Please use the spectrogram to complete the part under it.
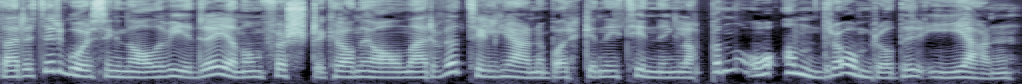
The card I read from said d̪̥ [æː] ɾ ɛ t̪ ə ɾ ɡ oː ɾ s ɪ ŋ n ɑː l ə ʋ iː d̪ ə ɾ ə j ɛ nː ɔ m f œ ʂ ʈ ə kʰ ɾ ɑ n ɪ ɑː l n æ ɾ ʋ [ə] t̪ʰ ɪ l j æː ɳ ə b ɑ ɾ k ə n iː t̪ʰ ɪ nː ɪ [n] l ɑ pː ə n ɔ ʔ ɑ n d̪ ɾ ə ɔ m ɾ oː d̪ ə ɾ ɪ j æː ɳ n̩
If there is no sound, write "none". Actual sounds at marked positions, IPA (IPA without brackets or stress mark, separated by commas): æ, ə, ŋ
